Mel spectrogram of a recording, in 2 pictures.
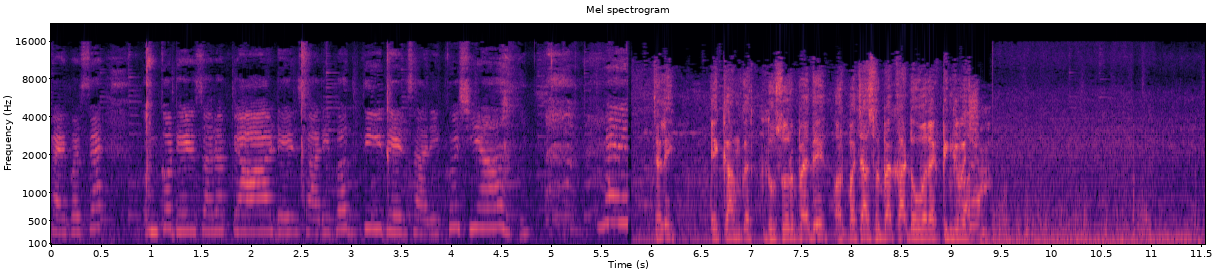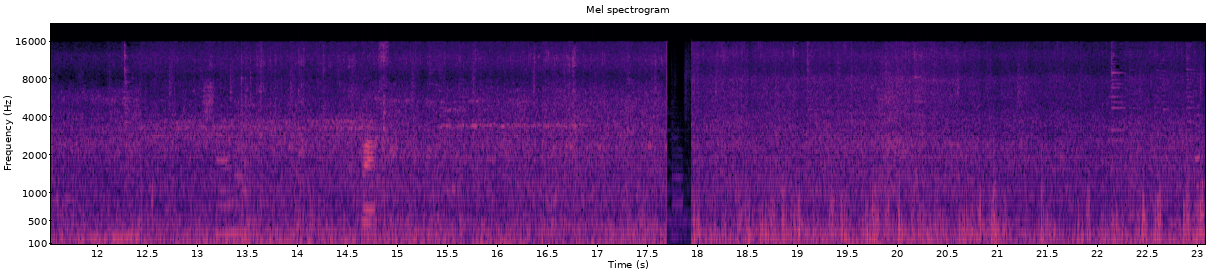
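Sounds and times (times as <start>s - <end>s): road and wind noise: 5.6s - 23.0s
auto-rickshaw engine running: 9.4s - 23.0s.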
